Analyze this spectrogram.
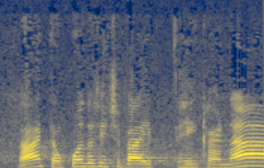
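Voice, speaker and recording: The speaker is soft-spoken, with ordinary pitch variation and a moderate pace. Noticeable background noise is present. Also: woman. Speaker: spiritist lecturer. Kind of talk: lecture.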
